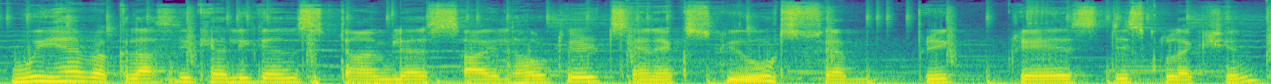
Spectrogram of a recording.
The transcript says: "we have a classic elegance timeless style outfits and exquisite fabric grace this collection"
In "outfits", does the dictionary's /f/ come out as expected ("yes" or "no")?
no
